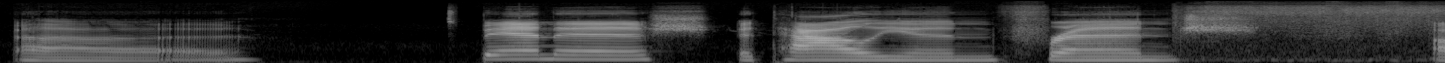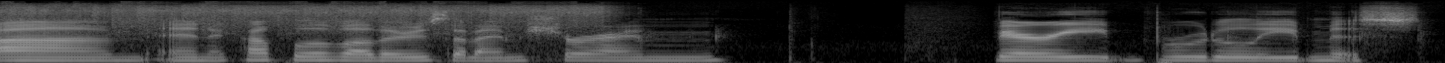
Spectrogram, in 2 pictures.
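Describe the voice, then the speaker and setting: A woman's voice: medium pitch, steady tone, takes it slowly, bright, forceful tone, clean tone. A young woman streaming a game from home, chatting casually in a rambling, giggly way and talking to objects in the game. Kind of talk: casual chat while gaming.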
